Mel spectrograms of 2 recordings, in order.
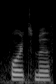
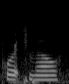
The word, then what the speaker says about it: Portsmouth: New Hampshire yeah it's Portsmith it's not Portsmouth cuz it's spelled Portsmouth but it's pronounced Portsmith I always do that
